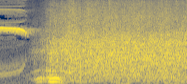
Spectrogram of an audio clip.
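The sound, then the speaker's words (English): A short, shrill whistle blast, blown to end a round of a panel game while Clement Freud is speaking, sounds for about half a second, then gives way at once to loud, steady applause from an audience that continues to the end. “So Clement Freud was again speaking as the whistle went, gained that extra point.”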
